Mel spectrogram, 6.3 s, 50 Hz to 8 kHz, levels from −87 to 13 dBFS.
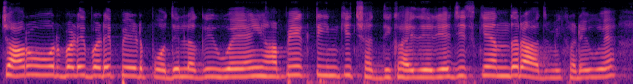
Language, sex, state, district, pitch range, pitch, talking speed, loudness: Hindi, female, Uttar Pradesh, Shamli, 230-275 Hz, 250 Hz, 225 wpm, -17 LUFS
